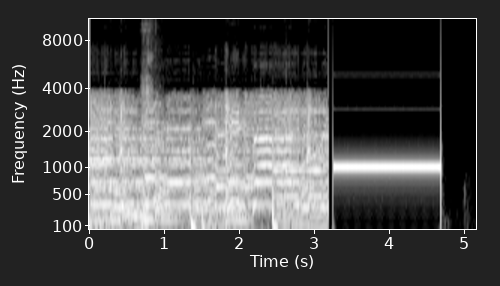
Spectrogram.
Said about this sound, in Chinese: 刚发生了什么事情？不知道。 嗯， 你的手机电话打来是不是？ 是你的， 是我的电话打来， 是你的，对。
